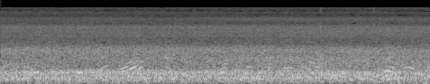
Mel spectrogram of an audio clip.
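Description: Floodwater pouring through a breach in an earthen embankment: a steady rush of falling, churning water.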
